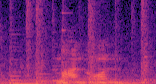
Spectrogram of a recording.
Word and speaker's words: 晚安: like the proper way to say it is 晚安晚安 Yeah、 So 晚安 or 早頭 Yeah Excuse me.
